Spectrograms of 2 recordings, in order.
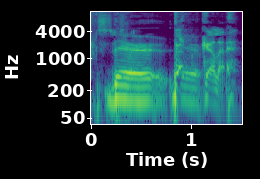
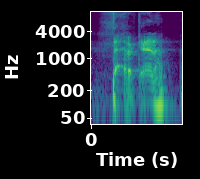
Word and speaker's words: perkele: Perkele. – Perkele. – You might have to roll your R's a little bit, but I won't.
